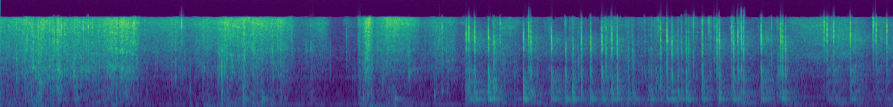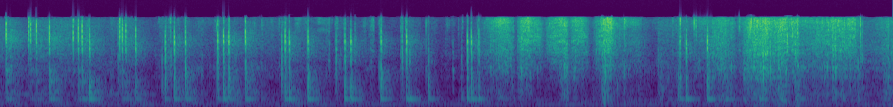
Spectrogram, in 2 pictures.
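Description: A single thin, light, flexible white paper coffee filter is held up and crinkled, then laid flat on a table, where long polished nails and fingertips tap and scratch it. Bright, dry crinkling gives way to a dense run of quick, sharp taps and scratchy rustles with almost no low end. A faint steady hum sits under the papery clicks.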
